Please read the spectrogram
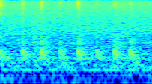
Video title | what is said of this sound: Bowl Demo | when you tap on it and it's thick it sort of sounds like a dull thud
